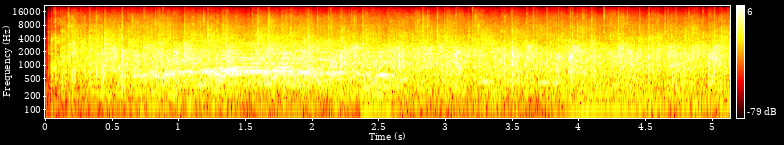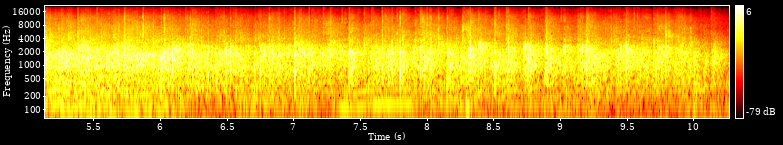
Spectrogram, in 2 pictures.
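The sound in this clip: Sustained applause from a concert audience greeting the musical director of a tribute concert, a steady, even wash of many hands clapping that holds at the same level for the whole stretch.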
